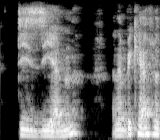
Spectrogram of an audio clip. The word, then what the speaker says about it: dixième: Pronunciation, the X here and the X here becomes a Z sound, so sixième, dixième, and then be careful of 9, it goes to neuvième and not neuvième.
